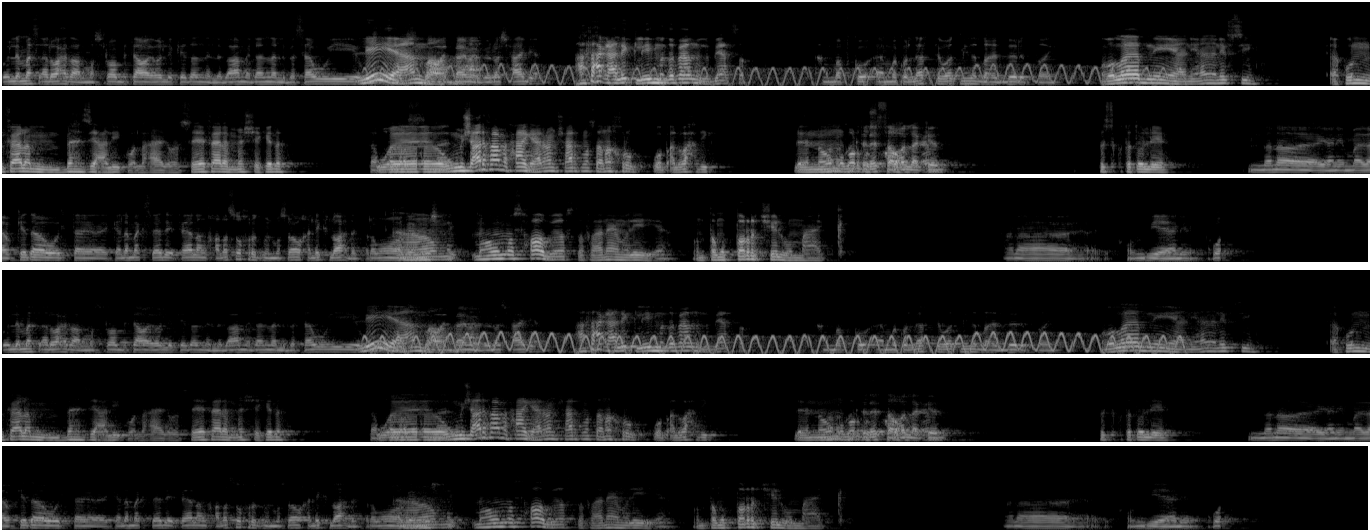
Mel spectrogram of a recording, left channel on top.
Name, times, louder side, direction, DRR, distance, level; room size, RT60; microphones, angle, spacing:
voice 1, 0.0-5.4 8.1-10.6 17.4-18.2 21.8-23.1 26.1-31.9 37.4-38.3 38.6-39.5, left 3 dB, 60° left, 0.8 m, -36 dB
voice 2, 3.5-4.8 5.7-7.5 11.0-12.6 13.3-16.5 17.4-20.8 21.6-23.0 24.7-25.4 31.3-35.6, left 6 dB, 90° left, 0.5 m, -31 dB
sound 1, 3.6-11.9, right 5 dB, 65° right, 0.5 m, -39 dB
15.0 x 7.1 x 8.0 m
head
